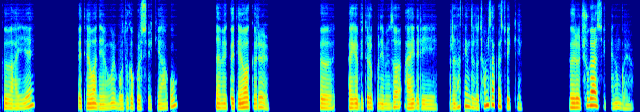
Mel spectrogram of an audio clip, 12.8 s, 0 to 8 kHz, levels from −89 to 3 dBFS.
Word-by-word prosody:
그 120 -2 -1
아이의 115 - -1 0.9
그 125 - +1
대화 120 0 +3
내용을 105 +4 -2
모두가 110 +3 -3
볼 110 0 -3
수 105 - -1
있게 105 +1 -6
하고 115 - -2 0.8
그다음에 115 0 +1
그 120 - +4
대화 125 +4 +6
글을 115 -3 -1 1.0
그 110 -2 +1 0.3
자기가 115 0 +3
밑으로 120 +3 -1
보내면서 110 +3 -2
아이들이 110 -3 -1 0.2
다른 115 +2 -3
학생들도 140 -6 -1
첨삭할 185 - +3
수 125 - -5
있게 110 -2 -9 0.9
그거를 125 -1 +5
추가할 180 +7 +7
수 160 - -3
있게 115 - -20
해 - - -7
놓은 120 -1 -4
거예요. 95 -1 -11
115 Hz, 330 characters per minute, -24 LUFS, 110-125 Hz, 1.0 s, 추가할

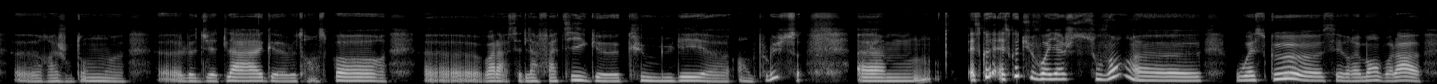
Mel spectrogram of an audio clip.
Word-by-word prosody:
heu, 145 - -7
rajoutons, 145 +1 -6
heu - - -13 0.4
heu, - - -4
le 155 +1 -2
jet 145 +1 -4
lag, 165 -1 +2
heu, 145 -1 -3
le 150 - -4
transport, 170 0 0 0.4
heu - - -5
heu, - - -4
voilà, 155 +1 +1
c'est - - -9
de 155 - -5
la 155 -1 -2
fatigue, 170 +4 -2
heu, 155 -1 +1
cumulée, 170 0 0
heu, 140 -2 -6
en 145 -3 -8
plus. 295 - -3 0.6
Hem, 165 +5 +1 0.4
est-ce - - +4
que 350 - +5
est-ce 235 - +3
que 395 - +7
tu 355 -7 -2
voyages 245 -1 +4
souvent, 255 - +1
heu, 180 -2 +3 0.3
ou 195 +1 +1
est-ce 200 +1 0
que, 240 -8 +5
heu, - - -2
c'est 175 0 -7
vraiment 165 +4 0
voilà, 170 -1 +2
170 Hz, 160 wpm, -25 LUFS, 155-190 Hz, 0.6 s, que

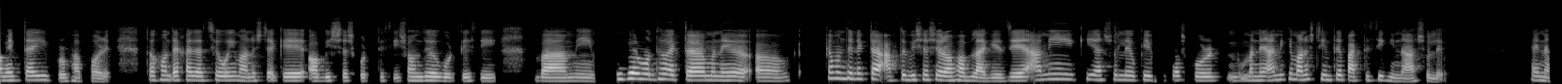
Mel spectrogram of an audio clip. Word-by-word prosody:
অনেকটাই 190 +2 +1 0.2
প্রভাব 155 0 -2
পড়ে। 145 -2 -1 0.4
তখন 200 +2 0
দেখা 200 +1 +1
যাচ্ছে 190 +1 -2
ঐ - - +2 0.2
মানুষটাকে 175 0 -1 0.3
অবিশ্বাস 170 0 -3
করতেছি, 160 +1 -8
সন্দেহ 180 0 +2
করতেছি 165 0 -4 0.5
বা 160 - +5 0.2
আমি 160 0 -4 0.3
নিজের 260 +2 +6
মধ্যেও 245 0 +1
অনেকটা 225 -3 +3 0.2
মানে 195 -1 0 0.3
আ - - +3 0.6
কেমন 280 0 0
যেন 265 -1 +1
একটা 250 -1 +3
আত্মবিশ্বাসের 215 -1 0
অভাব 190 -1 +2
লাগে, 155 0 +2
যে 180 - +3 0.2
আমি 230 +3 -2 0.3
কি 240 - -9
আসলে 210 0 -5
ওকে 200 +1 -4
বিশ্বাস 195 +1 -5
কর 180 -1 +1 0.7
আমি 215 - -3
কি - - -2
মানুষ 220 +3 +1
চিনতে 220 -1 -2
পারতেছি 185 +2 -2
কিনা 150 -4 -3
আসলে। - - -6 0.9
তাই 190 - -3
না? - - 0
190 Hz, 155 wpm, -22 LUFS, 170-215 Hz, 0.9 s, নিজের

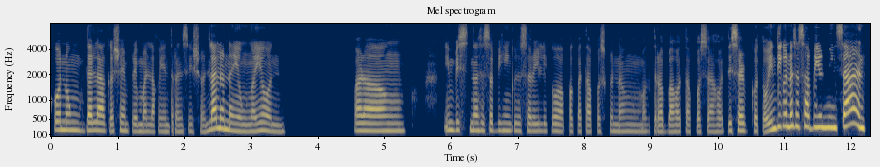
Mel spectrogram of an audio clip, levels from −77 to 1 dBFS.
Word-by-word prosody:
ko 220 0 +1
no'ng 215 -2 -1
dalaga, 205 -3 +2
siyempre 190 -3 -4
malaki 175 0 -6
ang - - -7
transition, 175 +1 -8
lalo 255 +1 +6
na 210 - +1
'yong 180 -1 -3
ngayon. 180 -3 -3 1.0
Parang, 195 0 +1 0.6
imbis 215 +1 -4
na 200 -1 -2
sasabihin 200 0 -5
ko 195 - -9
sa 190 - -8
sarili 185 0 -7
ko, 185 -1 -3
ah, 175 - -4
pagkatapos 180 0 -8
ko 185 - -11
ng 180 0 -8
magtrabaho 175 0 -5
tapos 170 0 -7
sahod, 175 +1 -7
"deserve 195 0 +1
ko 185 - -2
'to," 170 -1 -3
hindi 255 - +4
ko 320 - +5
nasasabi 305 -2 +4
'yon 280 - +6
minsan. 290 +4 +8
195 Hz, 165 wpm, -21 LUFS, 180-210 Hz, 1.0 s, minsan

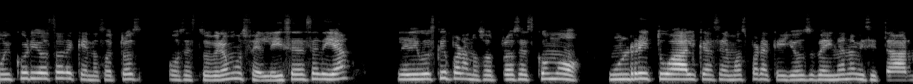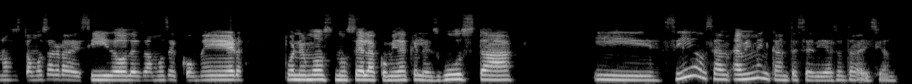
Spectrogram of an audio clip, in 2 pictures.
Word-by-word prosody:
muy 240 -1 -3
curioso 275 +1 0
de 270 -2 -1
que 230 - -5
nosotros 210 +4 -6 0.4
estuviéramos 210 +5 -3
felices 195 +3 -1
ese 250 - +1
día. 245 +3 +2 0.5
Le 230 0 -1
digo, 235 +1 +3
es 240 - -5
que 290 - -1
para 260 0 -1
nosotros 220 +1 -3
es 225 -2 -3
como 255 -4 0 0.3
un 235 +1 +1
ritual 245 -2 +4
que 240 - -3
hacemos 220 -1 -5
para 235 -2 -5
que 210 +1 -7
ellos 210 +1 -3
vengan 220 +2 -1
a 245 - -3
visitarnos. 205 -2 -3
Estamos 200 +2 -7
agradecidos, 205 -1 +2
les 195 -1 +1
damos 200 +1 -6
de 210 -1 -6
comer, 210 +2 +4 0.4
ponemos, 220 0 +4
no 210 -1 +2
sé, 210 0 +6
la 205 -1 +6
comida 195 +2 +2
que 215 +1 -3
les 190 -2 -2
gusta, 215 -1 +3 0.8
y 205 -3 -1
sí, 270 - 0
o - - -2
sea, 235 -4 -1
a 230 - +4
mí 245 - +3
me 290 - 0
encanta 210 -6 -3
ese 195 -1 -5
día, 185 0 -3
esa 200 +1 -7
tradición. 185 -2 -7
215 Hz, 175 wpm, -19 LUFS, 205-235 Hz, 0.8 s, sé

